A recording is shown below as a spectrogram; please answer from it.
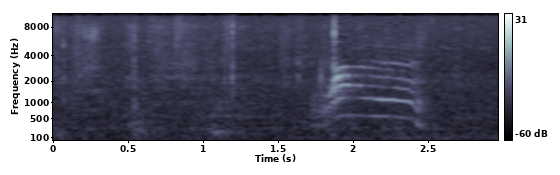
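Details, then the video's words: An orange pet cat meows at the household rescue dog, trying to win its attention: one clear, slightly falling meow of about half a second, preceded by faint rustling in a quiet room. "Meow, I love you!"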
